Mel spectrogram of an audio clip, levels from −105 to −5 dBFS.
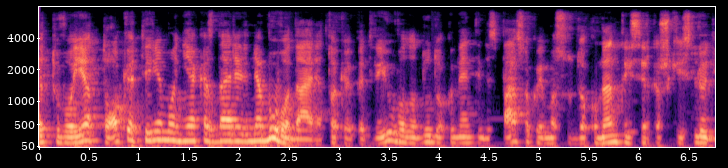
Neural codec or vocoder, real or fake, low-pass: none; real; 7.2 kHz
